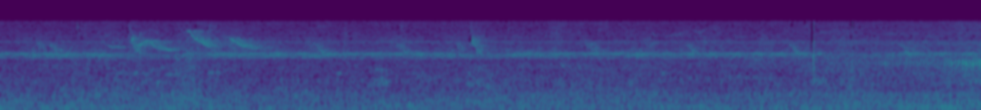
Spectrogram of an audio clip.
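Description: Birds chirping outdoors, a cluster of quick downward-sweeping chirps a second or two in and a few scattered ones later, over a steady high-pitched whine and a low background rumble. A single sharp click about eight seconds in.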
